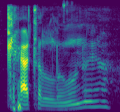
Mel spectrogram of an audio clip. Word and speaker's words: Catalunya: In this particular instance, we're heading over to Spain, to the track that's called Catalunya, I believe is the way you pronounce it.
